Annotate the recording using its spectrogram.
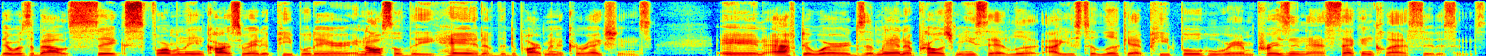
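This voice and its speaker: A man speaks very fast in a fairly low, dark, mellow voice. The recording is very clean and the background silent. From Seattle, Washington, US Pacific Northwest. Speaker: author and public speaker on prison re-entry. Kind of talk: radio interview.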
